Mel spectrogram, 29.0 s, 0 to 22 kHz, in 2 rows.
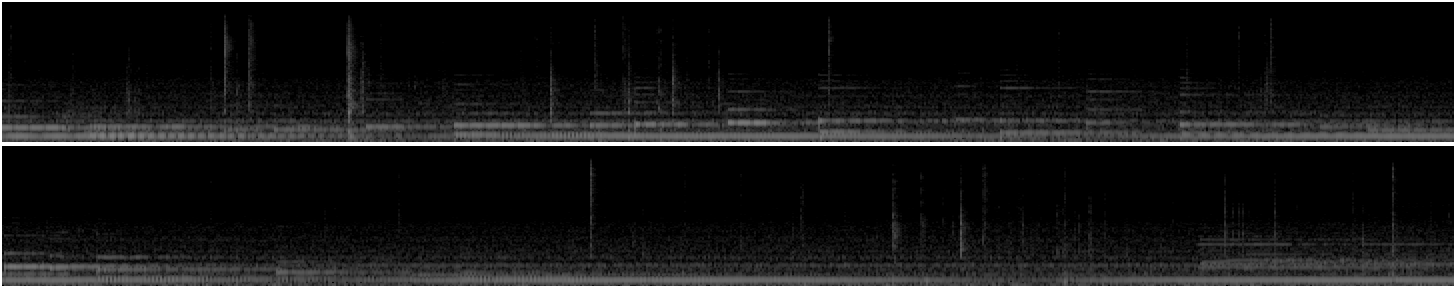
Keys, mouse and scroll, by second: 1.5 ctrl+click, 2.5 space, 3.1 click, 3.2 space, 3.8-24.0 drag, 24.0-26.7 alt+drag.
